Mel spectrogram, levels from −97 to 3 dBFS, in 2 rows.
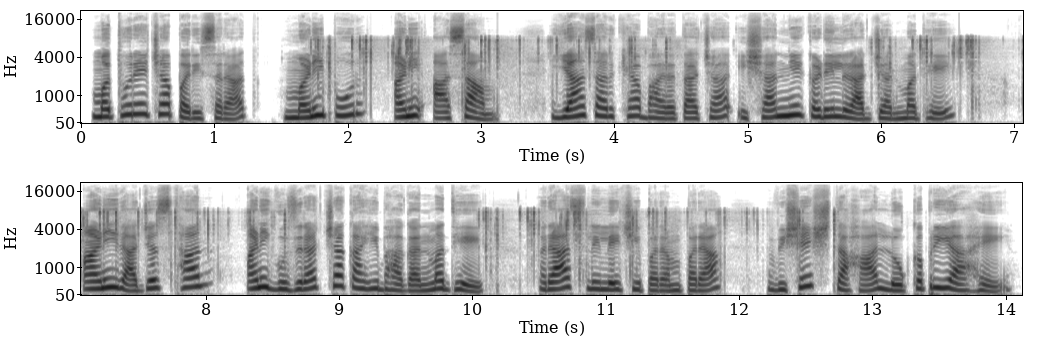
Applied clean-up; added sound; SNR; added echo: neural mask model RNNoise.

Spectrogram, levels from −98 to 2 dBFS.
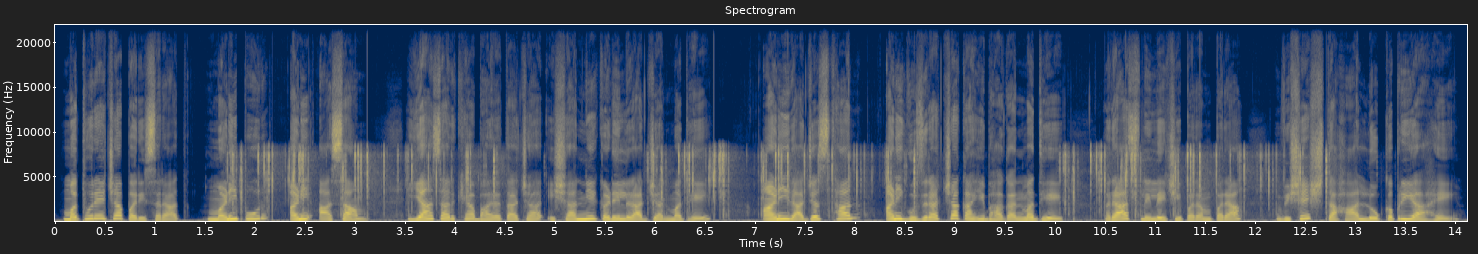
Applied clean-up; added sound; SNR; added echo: none; Wood; 16 dB; none.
